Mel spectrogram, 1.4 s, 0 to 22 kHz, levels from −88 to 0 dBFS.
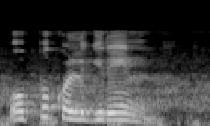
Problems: constant background noise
